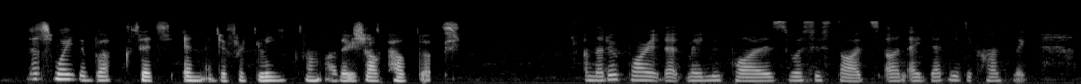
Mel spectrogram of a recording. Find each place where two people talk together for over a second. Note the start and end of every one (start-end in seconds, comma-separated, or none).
none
